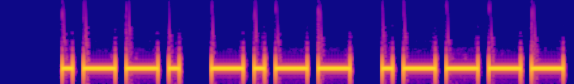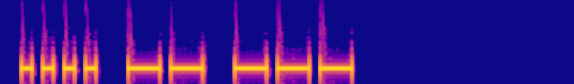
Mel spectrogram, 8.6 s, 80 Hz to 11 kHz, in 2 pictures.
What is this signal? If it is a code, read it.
Morse code, heard as a keyed tone, about 16 wpm, 700 Hz. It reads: PY1HMO
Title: DXCC-100 Call Signs - 6 Characters - Repeated 2x - 15wpm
